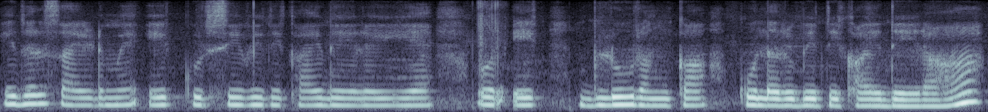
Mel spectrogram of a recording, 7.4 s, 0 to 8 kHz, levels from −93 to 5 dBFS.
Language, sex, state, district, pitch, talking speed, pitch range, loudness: Hindi, female, Uttar Pradesh, Shamli, 195 Hz, 160 wpm, 185-200 Hz, -16 LUFS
